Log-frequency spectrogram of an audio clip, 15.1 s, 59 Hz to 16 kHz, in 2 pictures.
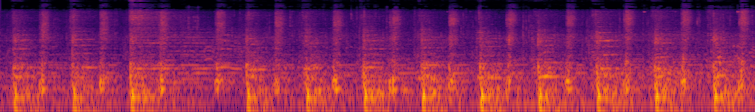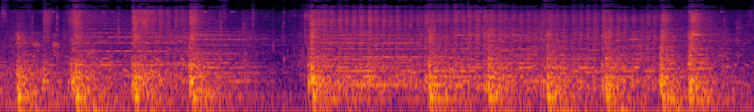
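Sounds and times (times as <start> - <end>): military band playing march: 0.0 - 15.0
steady drum beat: 0.0 - 15.0.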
